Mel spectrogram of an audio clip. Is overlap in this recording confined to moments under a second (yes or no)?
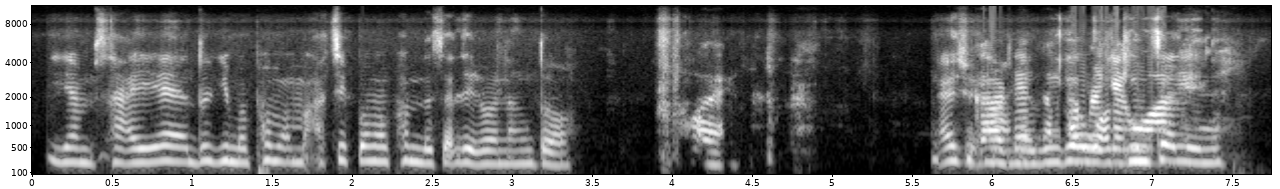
no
